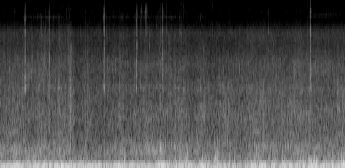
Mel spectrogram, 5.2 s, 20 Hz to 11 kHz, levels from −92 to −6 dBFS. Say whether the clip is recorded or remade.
remade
